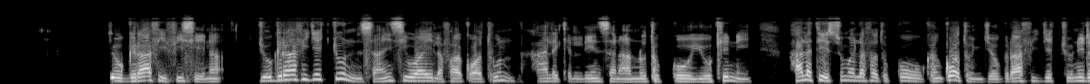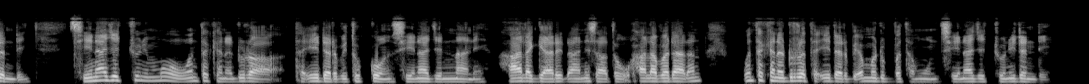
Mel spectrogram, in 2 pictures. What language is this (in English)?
Oromo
